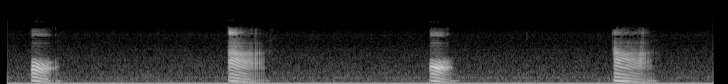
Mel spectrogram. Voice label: Hungarian Vowels Comparison A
